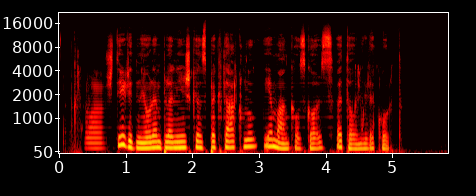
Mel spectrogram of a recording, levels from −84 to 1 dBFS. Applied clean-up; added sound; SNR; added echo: neural mask model DeepFilterNet 3.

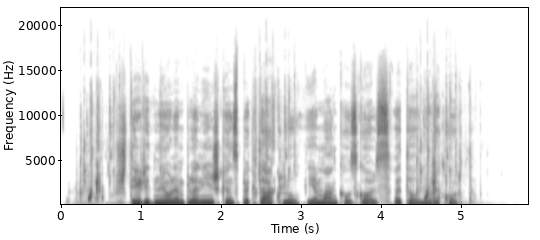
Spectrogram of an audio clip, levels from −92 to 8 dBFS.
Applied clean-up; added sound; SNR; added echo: neural mask model Resemble Enhance denoiser.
